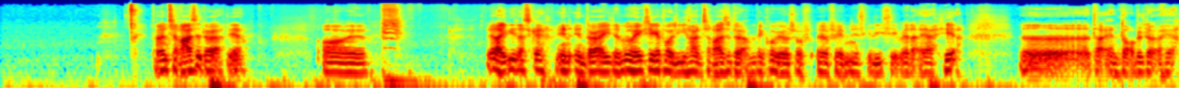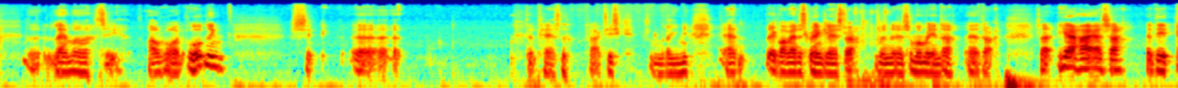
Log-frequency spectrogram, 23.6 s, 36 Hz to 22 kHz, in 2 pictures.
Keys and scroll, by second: 19.9 Escape.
